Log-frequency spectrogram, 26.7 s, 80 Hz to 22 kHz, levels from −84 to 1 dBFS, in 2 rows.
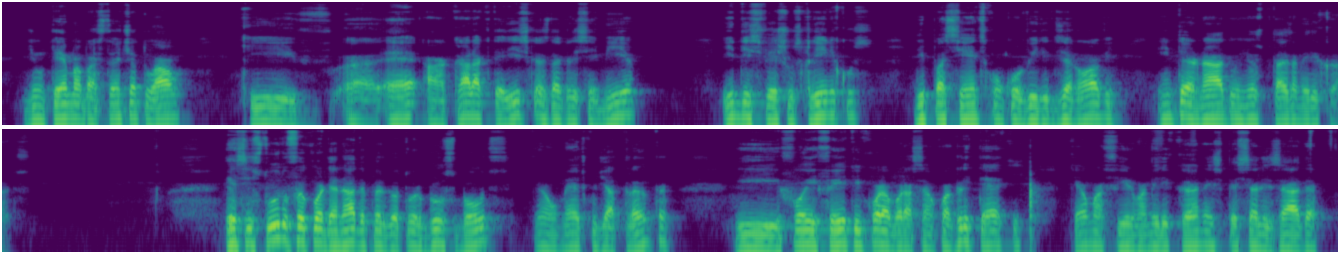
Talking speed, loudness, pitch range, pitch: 110 wpm, -24 LUFS, 95-110 Hz, 105 Hz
